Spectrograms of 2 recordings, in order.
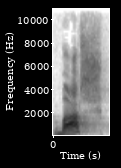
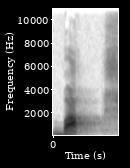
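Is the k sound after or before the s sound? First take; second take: after; before. First: The k sound comes after the s sound. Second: The k sound comes before the s sound. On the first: The speaker calls it wrong. "আমরা কিন্তু কখনো বলবো না" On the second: The speaker calls it right. "সেই জন্য কয়ের উচ্চারণটা আগে হবে, শেষে কিন্তু দন্ত স এর উচ্চারণটা হবে।"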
